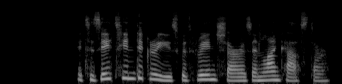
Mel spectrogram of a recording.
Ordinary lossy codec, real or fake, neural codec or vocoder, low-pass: Opus, 16 kbps; real; none; 10.8 kHz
